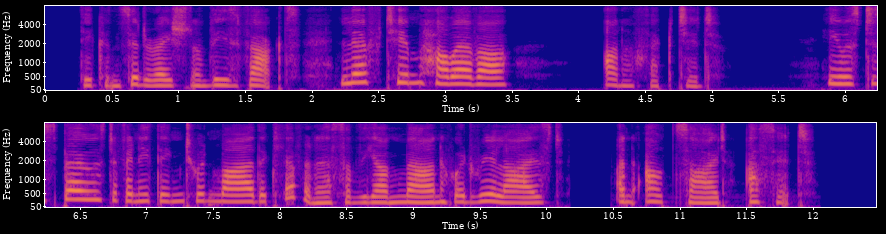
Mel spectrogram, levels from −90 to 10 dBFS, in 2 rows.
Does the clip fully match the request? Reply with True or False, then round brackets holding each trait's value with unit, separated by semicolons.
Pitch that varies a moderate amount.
True (4.0 semitones)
